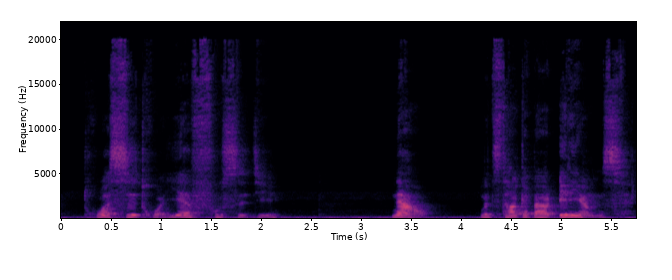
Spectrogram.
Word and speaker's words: 陀思妥耶夫斯基: So for instance, this is Dostoevsky. 陀思妥耶夫斯基。陀思妥耶夫斯基。I'm not saying 陀思妥耶夫斯基, but rather 陀思妥耶夫斯基.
